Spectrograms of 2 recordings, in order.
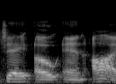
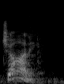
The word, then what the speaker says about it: Joni: woman whose name is Johnny Erickson Tada. Her name is spelled J-O-N-I, and a lot of people do pronounce that Joni, but she pronounces it Johnny.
